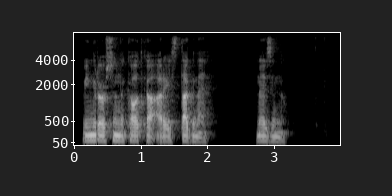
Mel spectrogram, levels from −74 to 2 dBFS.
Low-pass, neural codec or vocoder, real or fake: 7.2 kHz; none; real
